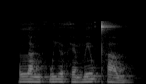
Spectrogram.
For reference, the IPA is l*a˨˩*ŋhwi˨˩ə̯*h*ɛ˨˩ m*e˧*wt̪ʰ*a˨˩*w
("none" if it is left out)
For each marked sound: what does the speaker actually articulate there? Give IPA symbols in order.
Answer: a˨˩, h, e˧, a˨˩

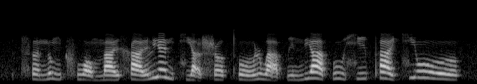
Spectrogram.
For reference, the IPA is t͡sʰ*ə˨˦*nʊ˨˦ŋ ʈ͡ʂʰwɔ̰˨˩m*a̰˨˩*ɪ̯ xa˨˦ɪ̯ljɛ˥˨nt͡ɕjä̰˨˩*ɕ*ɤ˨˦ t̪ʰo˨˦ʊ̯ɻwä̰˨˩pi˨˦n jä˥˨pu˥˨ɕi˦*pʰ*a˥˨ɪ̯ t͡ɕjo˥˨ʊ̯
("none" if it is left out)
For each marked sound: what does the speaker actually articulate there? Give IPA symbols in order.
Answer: ə˨˦, a˨˦, ʂ, pʰ

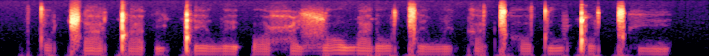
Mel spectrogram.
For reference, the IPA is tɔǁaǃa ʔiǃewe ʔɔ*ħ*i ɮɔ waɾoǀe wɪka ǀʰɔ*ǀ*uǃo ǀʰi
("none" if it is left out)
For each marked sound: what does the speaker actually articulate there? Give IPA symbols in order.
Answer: ħ, t

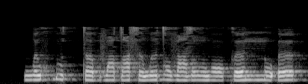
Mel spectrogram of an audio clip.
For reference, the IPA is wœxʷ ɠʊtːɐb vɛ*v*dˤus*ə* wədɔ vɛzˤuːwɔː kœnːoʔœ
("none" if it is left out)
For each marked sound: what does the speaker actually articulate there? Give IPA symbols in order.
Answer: none, ə

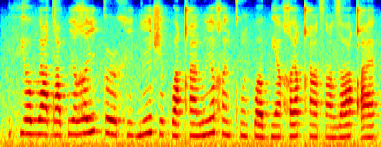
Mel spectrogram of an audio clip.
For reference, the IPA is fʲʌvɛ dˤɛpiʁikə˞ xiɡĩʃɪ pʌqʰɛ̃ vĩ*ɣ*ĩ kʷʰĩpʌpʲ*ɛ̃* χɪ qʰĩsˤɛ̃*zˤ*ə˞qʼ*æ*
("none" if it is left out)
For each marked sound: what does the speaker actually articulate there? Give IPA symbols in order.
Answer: χ, æ̃, zˤ, æ

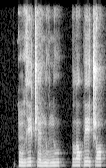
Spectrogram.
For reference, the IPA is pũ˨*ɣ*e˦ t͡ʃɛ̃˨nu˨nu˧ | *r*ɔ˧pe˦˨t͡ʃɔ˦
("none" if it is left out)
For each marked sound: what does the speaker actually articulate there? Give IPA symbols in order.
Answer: ɣ, l

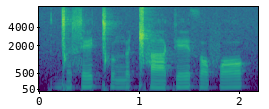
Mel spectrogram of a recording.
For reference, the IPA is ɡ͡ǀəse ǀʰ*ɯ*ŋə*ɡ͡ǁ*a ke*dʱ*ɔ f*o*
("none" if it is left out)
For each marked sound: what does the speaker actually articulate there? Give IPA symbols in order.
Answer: ʊ, ǁʰ, θ, ɔ

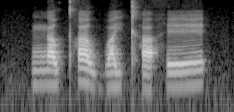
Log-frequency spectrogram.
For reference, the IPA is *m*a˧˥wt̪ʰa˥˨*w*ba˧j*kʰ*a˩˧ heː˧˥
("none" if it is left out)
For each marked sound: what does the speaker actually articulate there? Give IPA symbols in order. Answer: ŋ, w, kʰ

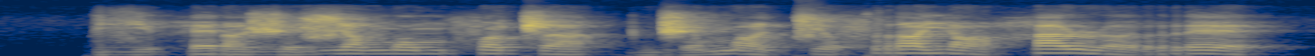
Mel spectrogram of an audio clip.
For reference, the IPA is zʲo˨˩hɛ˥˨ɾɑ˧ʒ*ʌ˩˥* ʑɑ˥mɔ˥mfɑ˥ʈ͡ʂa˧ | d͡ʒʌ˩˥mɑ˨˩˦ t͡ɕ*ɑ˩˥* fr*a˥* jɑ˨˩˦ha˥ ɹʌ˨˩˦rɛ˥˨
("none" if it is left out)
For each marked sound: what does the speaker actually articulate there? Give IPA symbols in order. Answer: ʌ˩˥, ʌ˩˥, ɑ˥

